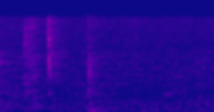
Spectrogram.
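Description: Near silence: room tone with three faint, short ticks in the first second.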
